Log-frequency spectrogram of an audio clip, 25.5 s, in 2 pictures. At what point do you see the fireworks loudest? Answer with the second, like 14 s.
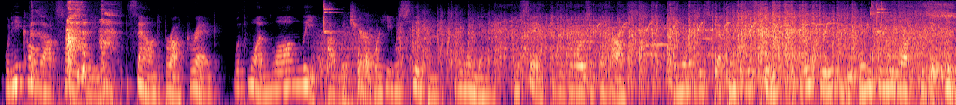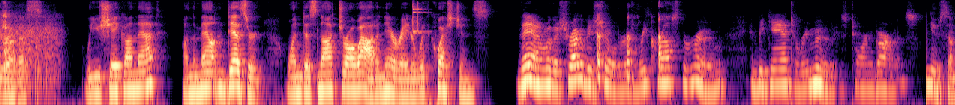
10 s.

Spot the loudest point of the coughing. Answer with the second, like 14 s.
1 s.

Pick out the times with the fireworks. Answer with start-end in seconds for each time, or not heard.
4.1-13.6.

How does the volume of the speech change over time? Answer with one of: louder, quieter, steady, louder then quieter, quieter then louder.
louder then quieter.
